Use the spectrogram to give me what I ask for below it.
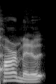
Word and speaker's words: Carman: And it was Carmen. It's spelled like Carman. – Yeah. What happened? – C-A-R-M-A-N.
